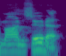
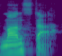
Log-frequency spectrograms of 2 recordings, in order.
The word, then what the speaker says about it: Monsuta: He was like, it's Monster. Yeah, you know, like if you say the fucking actually in the phonetics spelling in Japanese, I was like, yeah, that's why I did an English phonetic spelling or pronunciation of it.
